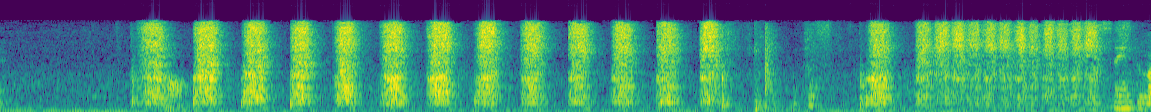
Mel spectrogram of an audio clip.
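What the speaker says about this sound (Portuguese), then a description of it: "Já vou com a lixa de pé." A foot file rasps back and forth in a quick, even rhythm of about a dozen strokes, close and dry, then a faster flurry of short rubs; a voice briefly speaks over it.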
